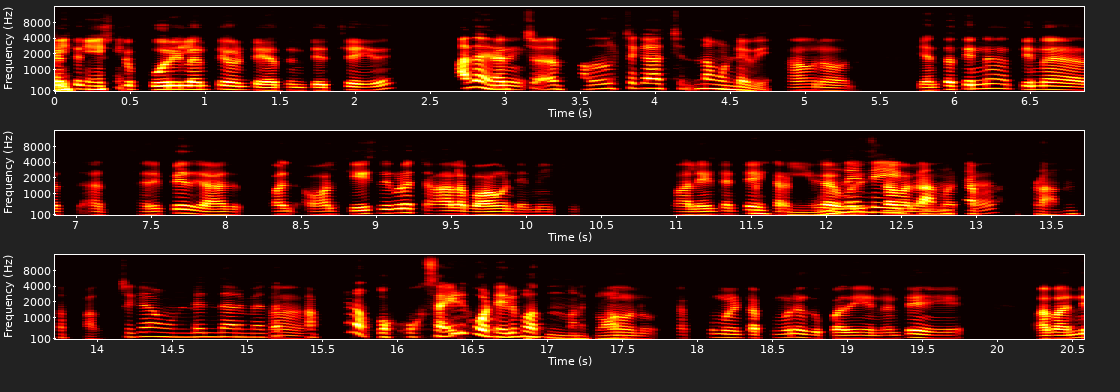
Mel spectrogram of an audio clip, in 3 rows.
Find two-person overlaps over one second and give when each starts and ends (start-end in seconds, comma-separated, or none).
11.5-12.9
